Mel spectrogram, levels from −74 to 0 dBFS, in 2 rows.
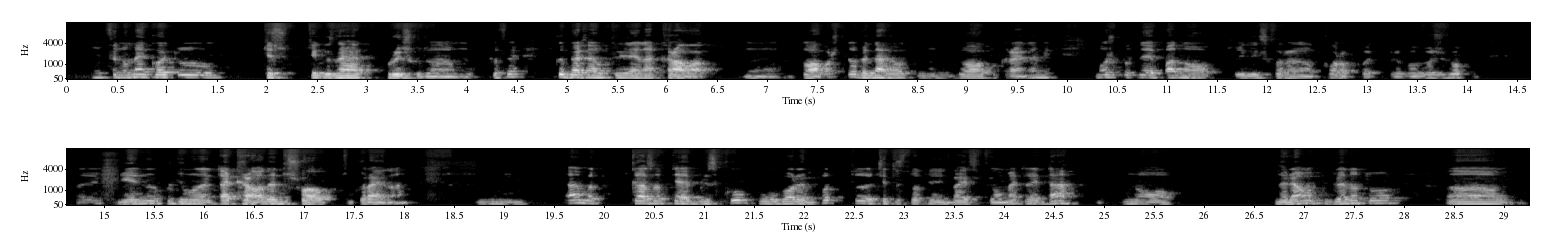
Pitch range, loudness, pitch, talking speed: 115-150 Hz, -21 LUFS, 130 Hz, 130 wpm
